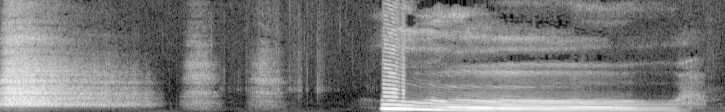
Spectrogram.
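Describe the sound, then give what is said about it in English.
Deep breaths during a breathwork session: a long breathy inhale fades away, two soft short breaths follow, then a drawn-out voiced sigh falls in pitch for about three seconds. “Deep breath into the belly, deep breath into the chest.”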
